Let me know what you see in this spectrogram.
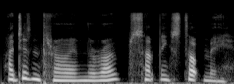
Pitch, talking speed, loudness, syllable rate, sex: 195 Hz, 230 wpm, -18 LUFS, 5.5 syllables/s, female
